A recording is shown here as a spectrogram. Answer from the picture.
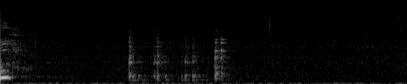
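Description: Quiet room tone with a few faint, brief spoken syllables about a second and a half in.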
